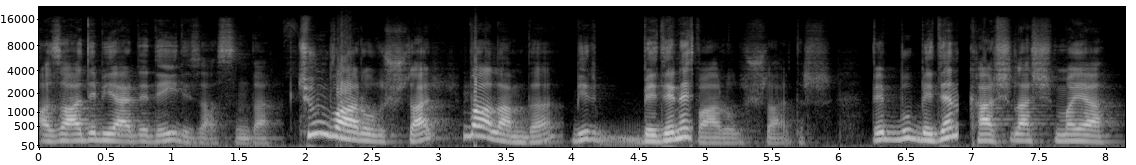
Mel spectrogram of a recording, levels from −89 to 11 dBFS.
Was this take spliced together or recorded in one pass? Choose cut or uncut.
cut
